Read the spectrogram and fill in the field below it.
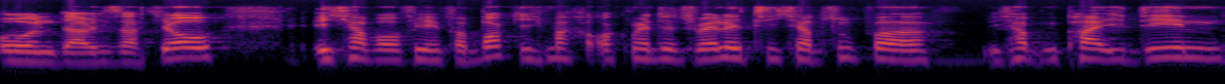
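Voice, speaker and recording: This voice belongs to a man. He keeps his intonation fairly even. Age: 20s. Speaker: tech startup founder. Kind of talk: interview. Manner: hesitant, many fillers.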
